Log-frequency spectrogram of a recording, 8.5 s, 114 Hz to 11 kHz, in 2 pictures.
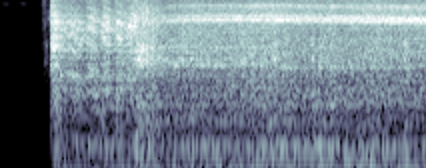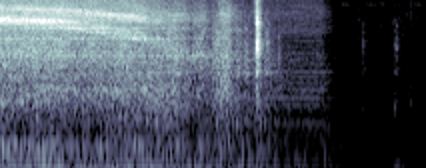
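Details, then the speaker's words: LS-swapped Chevrolet C10 on Aces Jackpot 2 fuel injection, first start: heavy, uneven V8 rumble, runs lumpy for seconds then dies, smoking heavily and running very rich; owner suspects excessive fuel pressure. "Smoking a lot. Come on, baby. Almost. It's very rich. Very very rich."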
